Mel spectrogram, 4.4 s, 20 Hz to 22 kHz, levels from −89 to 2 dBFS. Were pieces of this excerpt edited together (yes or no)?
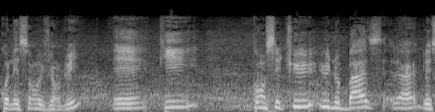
yes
